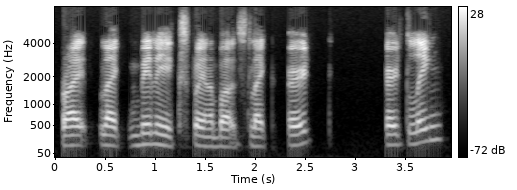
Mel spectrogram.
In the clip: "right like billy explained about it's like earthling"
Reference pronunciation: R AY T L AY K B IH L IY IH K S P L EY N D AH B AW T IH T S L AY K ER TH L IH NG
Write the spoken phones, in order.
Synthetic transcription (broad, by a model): R AY T L AY K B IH L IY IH K S P L EY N AH B AW T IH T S L AY K ER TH L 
